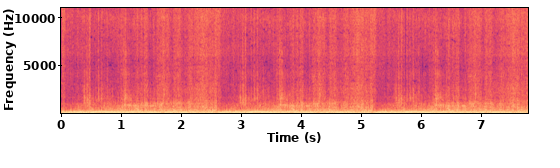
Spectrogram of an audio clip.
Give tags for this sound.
game gear ghost horror horror-effects horror-fx terrifying terror thrill

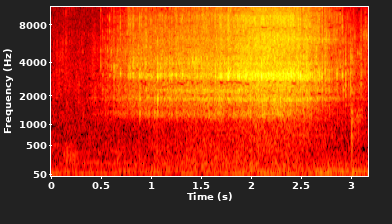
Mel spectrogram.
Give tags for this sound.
hit homemade Latin Rain sample sound Stick wood

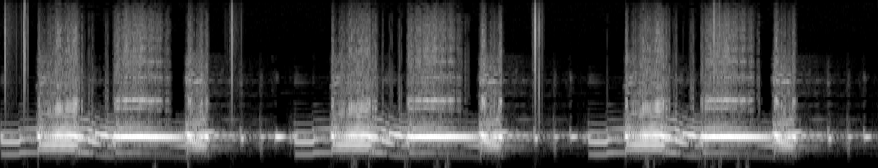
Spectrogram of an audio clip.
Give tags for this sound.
electric-guitar riff vinyl

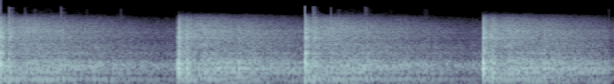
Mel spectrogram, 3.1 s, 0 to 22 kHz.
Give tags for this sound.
Can Trash MTC500-M002-s14 Hits

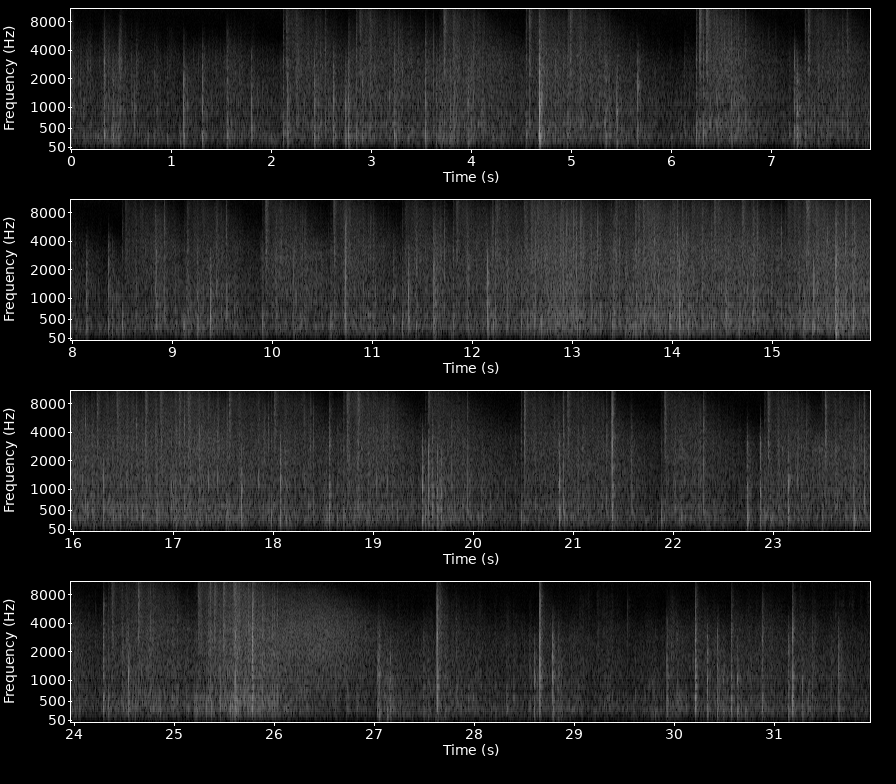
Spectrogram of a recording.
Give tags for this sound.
background explosion firework fire-works fireworks new rocket rockets year

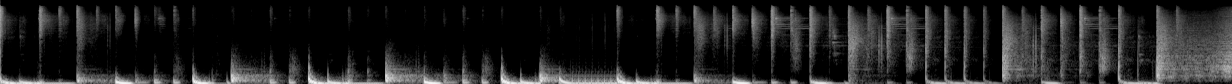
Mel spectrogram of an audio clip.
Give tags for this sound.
beats downtempo hop oundesign processed trip-hop triphop

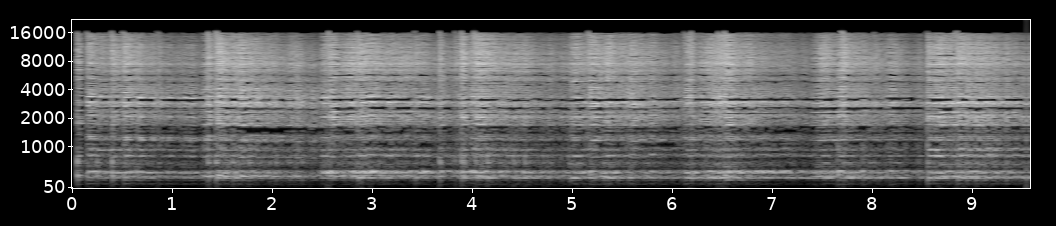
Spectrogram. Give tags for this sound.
pad desolate squarewave metallic chord square-wave synth

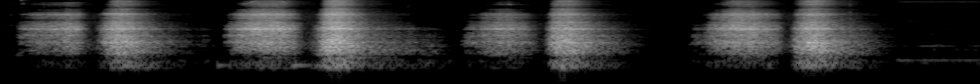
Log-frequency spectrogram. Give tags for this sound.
Scream Action Shout Female War Foley Battle Fight

